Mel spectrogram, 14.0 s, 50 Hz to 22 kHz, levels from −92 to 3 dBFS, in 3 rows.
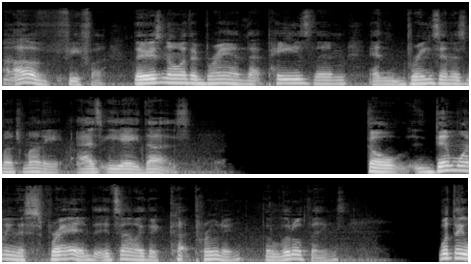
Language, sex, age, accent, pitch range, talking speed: English, male, 20-39, American, 115-145 Hz, 150 wpm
